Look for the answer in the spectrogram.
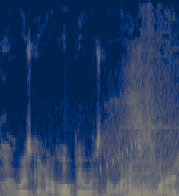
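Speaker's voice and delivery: ordinary delivery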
